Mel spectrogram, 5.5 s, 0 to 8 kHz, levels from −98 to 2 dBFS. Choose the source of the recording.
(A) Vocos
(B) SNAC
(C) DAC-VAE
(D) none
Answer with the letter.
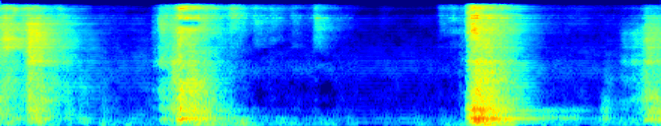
A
